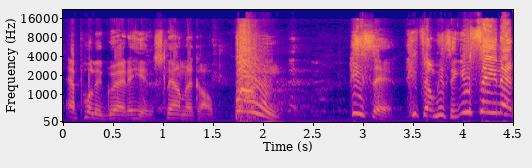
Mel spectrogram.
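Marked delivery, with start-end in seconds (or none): 1.7-2.2 high, loud boom; imitated slam. Police slam a head on the car, loud boom. 4.0-4.5 high, loud, outraged question; urgent appeal. Retold or imitated. Beaten man calls on the comic as witness, urgent appeal.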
